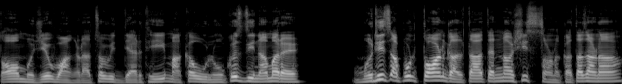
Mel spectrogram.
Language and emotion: Goan Konkani, angry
